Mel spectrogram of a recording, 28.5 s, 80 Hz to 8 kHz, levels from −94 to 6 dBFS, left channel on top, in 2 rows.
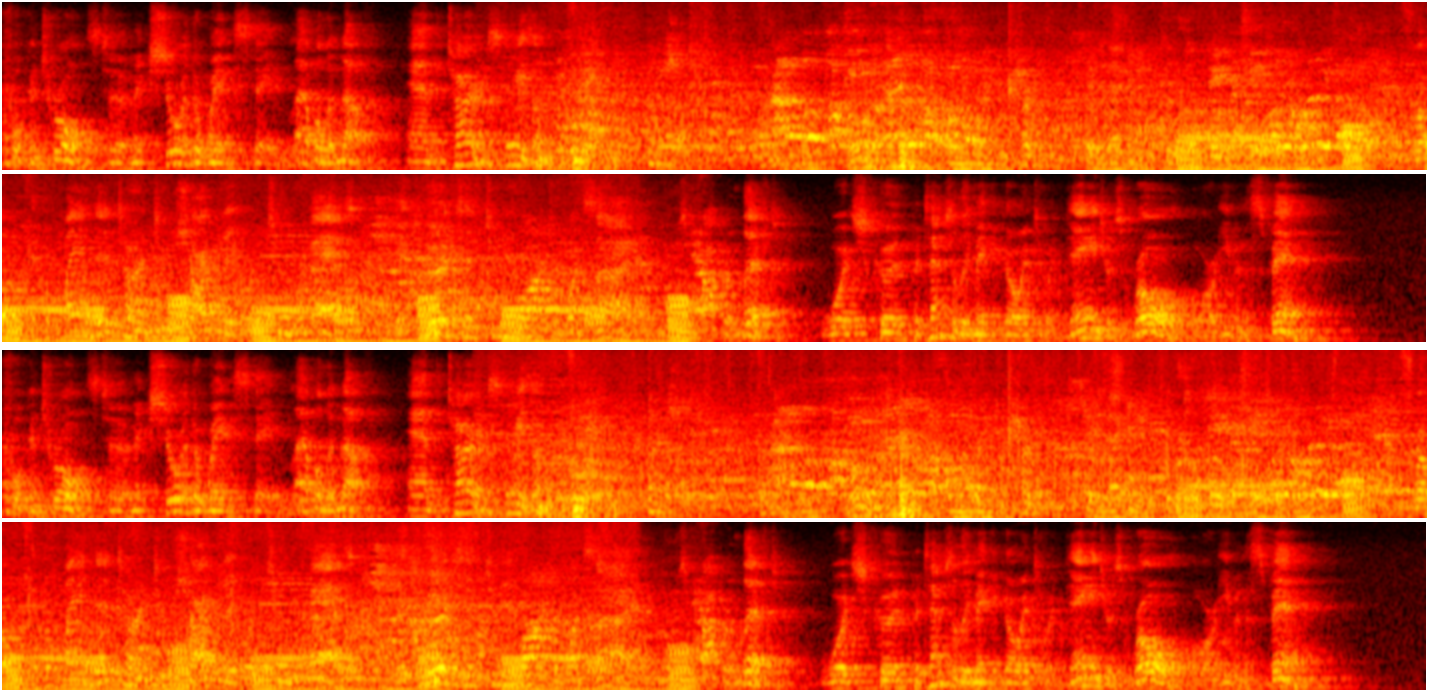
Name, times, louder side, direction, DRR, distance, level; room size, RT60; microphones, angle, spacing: voice 1, 0.0-3.6 4.0-6.0 14.1-17.8 18.2-21.9 22.4-27.3, equal, 5° right, -2 dB, 2.2 m, -29 dB
sound 1, 4.7-20.6, right 3 dB, 35° right, 0.7 m, -32 dB
sound 2, 5.5-21.3, left 2 dB, 20° left, 3.7 m, -30 dB
voice 2, 7.6-8.1 8.4-10.5 10.8-13.1, right 1 dB, 80° right, -1 dB, 2.8 m, -30 dB
sound 3, 11.3-21.1, left 3 dB, 50° left, 0.8 m, -27 dB
12.0 x 8.8 x 5.5 m, 1.2 s
head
